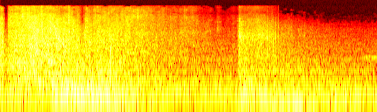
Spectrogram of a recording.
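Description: A grenade blast in Halo lands as a big, loud, broadband boom that rumbles on and slowly fades over a few seconds, with a second thud partway through and no voices.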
